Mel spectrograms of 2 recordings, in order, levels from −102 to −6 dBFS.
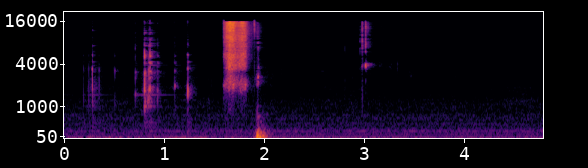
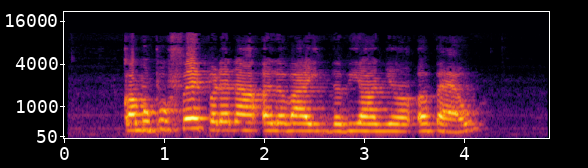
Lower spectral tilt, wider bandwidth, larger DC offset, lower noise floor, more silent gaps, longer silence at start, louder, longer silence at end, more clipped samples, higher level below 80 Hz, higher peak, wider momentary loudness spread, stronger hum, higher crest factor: second, 0.5 dB/octave vs -5 dB/octave; first, 16 kHz vs 10.5 kHz; neither; first, -73 dBFS vs -67 dBFS; neither; first, 0.8 s vs 0.6 s; second, -27 LUFS vs -18 LUFS; first, 2.75 s vs 0.75 s; neither; first, -60 dBFS vs -72 dBFS; second, -10 dBFS vs -4 dBFS; first, 24 LU vs 10 LU; neither; first, 30 dB vs 16 dB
